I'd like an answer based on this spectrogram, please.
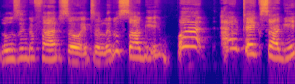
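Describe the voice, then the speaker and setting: The speaker talks at a fairly slow pace. The voice comes with a Caribbean accent. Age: 60s. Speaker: vlogger. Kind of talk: casual vlog. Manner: animated.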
